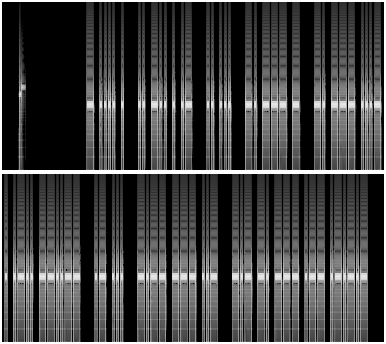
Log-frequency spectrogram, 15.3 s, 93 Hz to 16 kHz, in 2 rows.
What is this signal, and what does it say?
Morse code, heard as a keyed tone, about 28 wpm, 700 Hz. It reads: THE IDEA IS NOT NOVEL, AS YOU KNOW.
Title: Sentences from Top 1300 Words 28wpm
